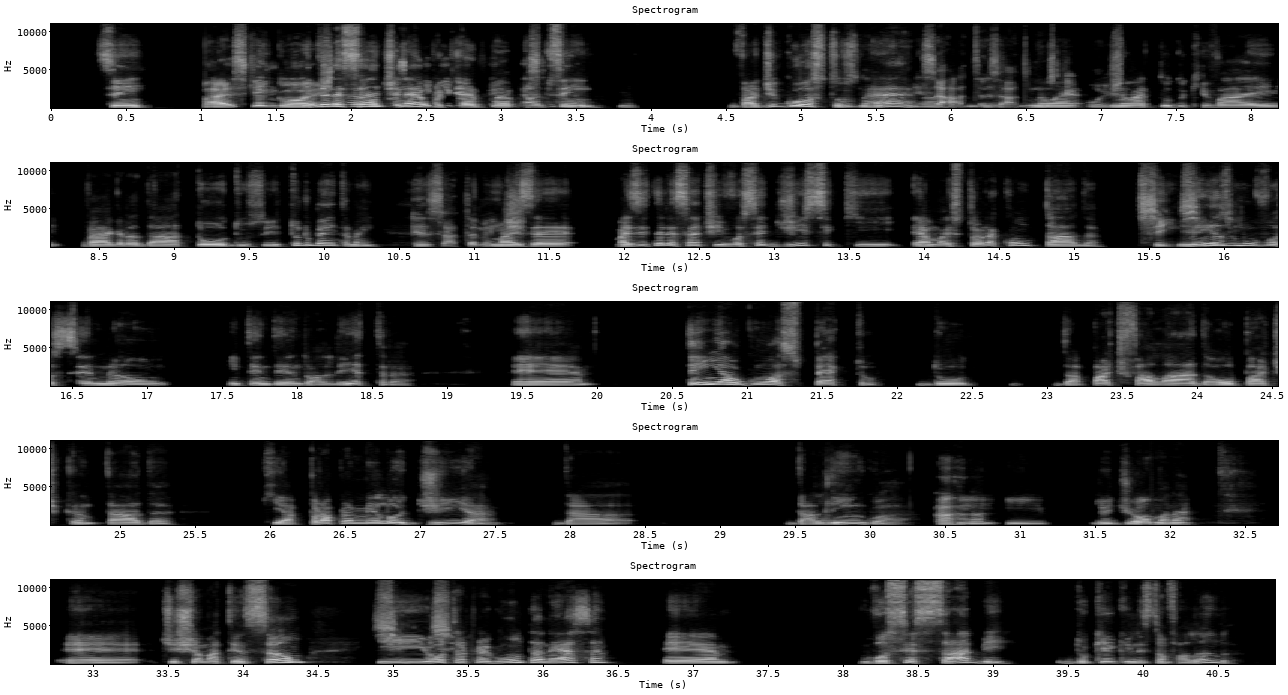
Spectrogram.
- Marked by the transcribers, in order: none
- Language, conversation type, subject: Portuguese, podcast, Me conta uma música que te ajuda a superar um dia ruim?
